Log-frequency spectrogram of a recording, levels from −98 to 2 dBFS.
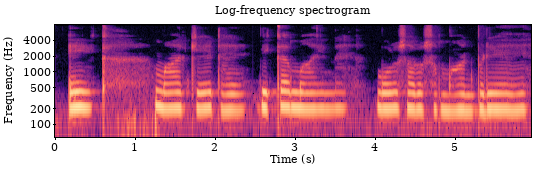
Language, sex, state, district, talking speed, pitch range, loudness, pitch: Marwari, female, Rajasthan, Nagaur, 100 wpm, 195-205 Hz, -16 LUFS, 200 Hz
